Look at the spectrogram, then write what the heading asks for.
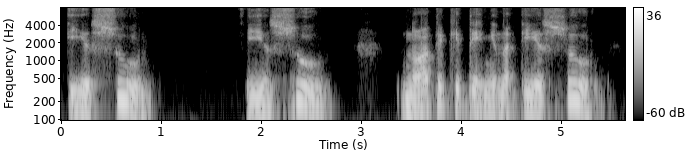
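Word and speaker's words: Ἰησοῦ: A gente não fala no grego Jesus, e sim Iesu. Iesu, Jesus.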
